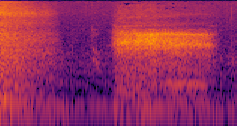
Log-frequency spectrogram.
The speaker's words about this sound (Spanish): Yo cuento la respiración, respirando con el vientre.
